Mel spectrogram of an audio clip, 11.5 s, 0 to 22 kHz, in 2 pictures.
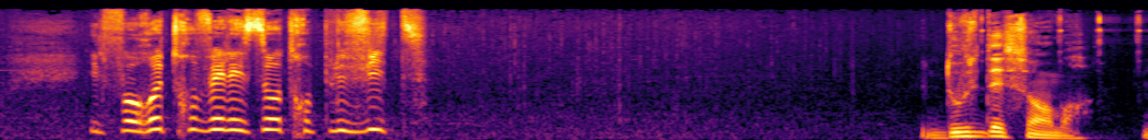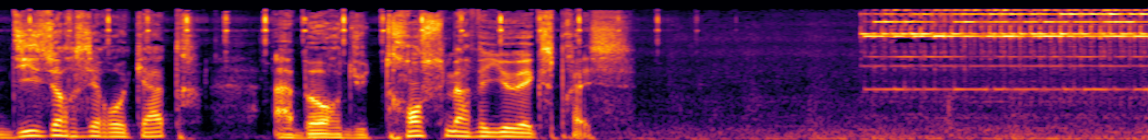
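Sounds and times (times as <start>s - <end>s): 
low hiss: 0.0s - 10.0s
speech: 0.4s - 2.2s, 4.6s - 9.0s
telephone ringing in a secret room of a library: 10.0s - 11.4s.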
